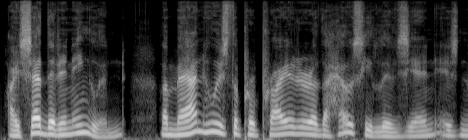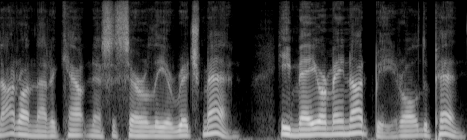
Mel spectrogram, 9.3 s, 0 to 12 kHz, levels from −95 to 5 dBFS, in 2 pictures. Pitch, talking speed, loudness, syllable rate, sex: 130 Hz, 225 wpm, -21 LUFS, 5.3 syllables/s, male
